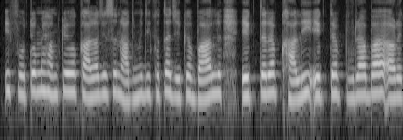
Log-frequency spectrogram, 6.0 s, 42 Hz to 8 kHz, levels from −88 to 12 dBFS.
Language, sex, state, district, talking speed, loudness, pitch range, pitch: Bhojpuri, female, Uttar Pradesh, Gorakhpur, 200 wpm, -16 LUFS, 215-250 Hz, 235 Hz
